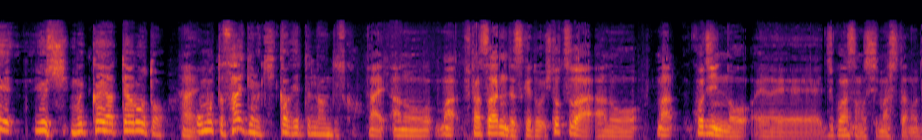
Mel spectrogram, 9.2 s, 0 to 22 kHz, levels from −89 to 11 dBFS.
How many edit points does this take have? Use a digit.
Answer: 1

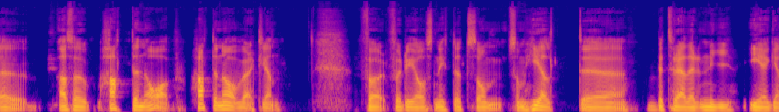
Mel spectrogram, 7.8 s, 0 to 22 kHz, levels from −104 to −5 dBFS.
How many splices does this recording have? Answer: 3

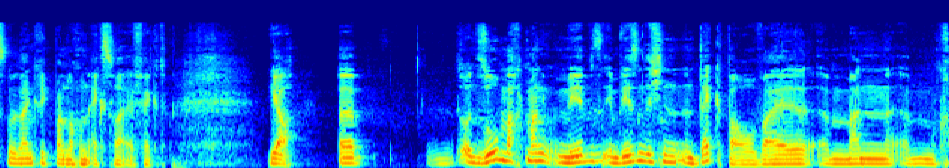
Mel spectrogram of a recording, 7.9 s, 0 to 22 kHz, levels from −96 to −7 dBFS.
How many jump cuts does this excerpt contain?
1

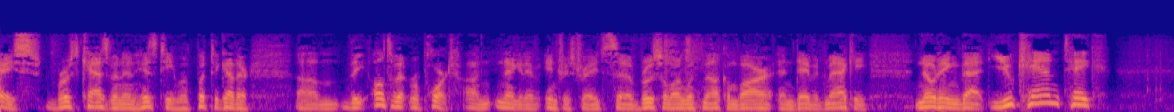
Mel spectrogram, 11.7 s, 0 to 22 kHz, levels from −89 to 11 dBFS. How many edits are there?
0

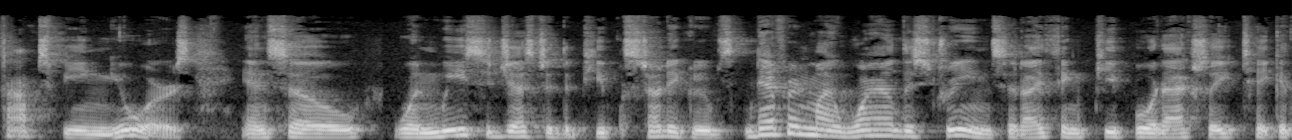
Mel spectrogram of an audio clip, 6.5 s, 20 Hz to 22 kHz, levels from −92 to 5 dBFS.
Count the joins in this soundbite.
2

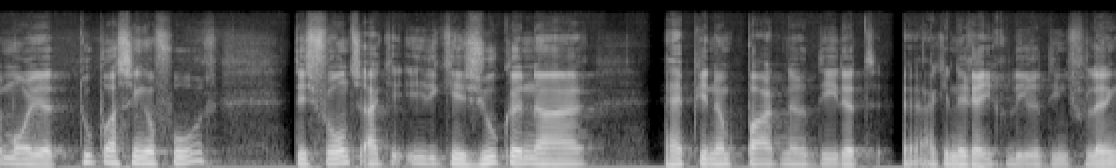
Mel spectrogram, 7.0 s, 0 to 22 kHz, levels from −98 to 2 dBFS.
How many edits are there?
0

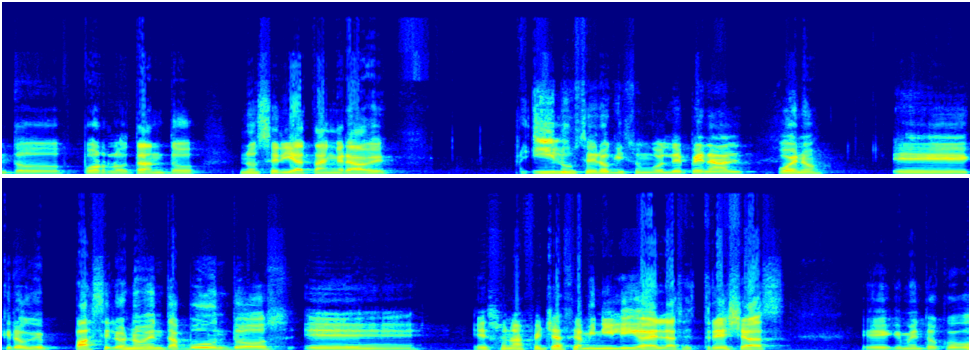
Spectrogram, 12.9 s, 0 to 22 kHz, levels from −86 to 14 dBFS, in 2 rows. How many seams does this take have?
1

